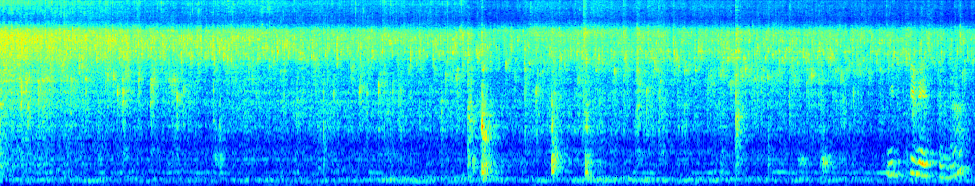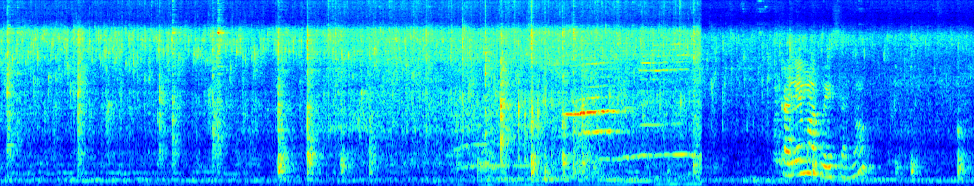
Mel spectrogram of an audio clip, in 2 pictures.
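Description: Mustard seeds, cumin and onions frying in hot oil in a pan, a continuous crackling sizzle with scattered pops and stirring scrapes, with occasional voices.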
